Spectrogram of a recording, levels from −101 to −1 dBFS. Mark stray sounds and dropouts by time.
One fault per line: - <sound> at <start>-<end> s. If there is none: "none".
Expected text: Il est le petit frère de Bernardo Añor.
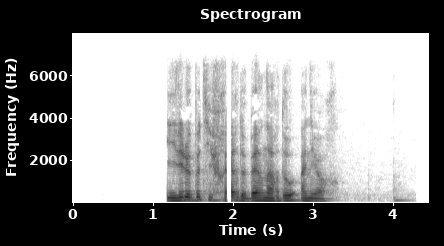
- dropout at 1.9-2.0 s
